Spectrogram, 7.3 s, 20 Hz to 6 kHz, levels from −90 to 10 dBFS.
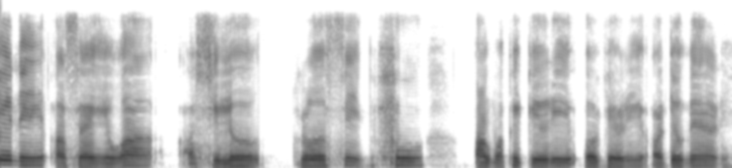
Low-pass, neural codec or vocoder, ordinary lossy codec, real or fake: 5.4 kHz; codec, 32 kHz, 1.9 kbps, SNAC; none; fake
